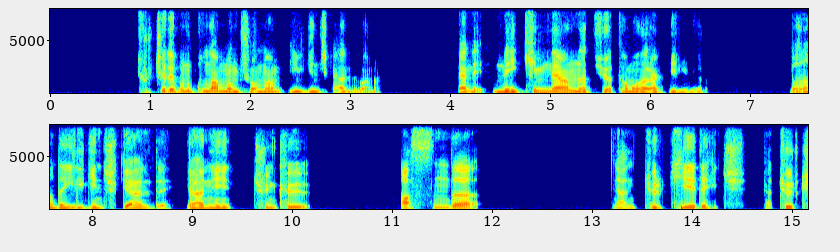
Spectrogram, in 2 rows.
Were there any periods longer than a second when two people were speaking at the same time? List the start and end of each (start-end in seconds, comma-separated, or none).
none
